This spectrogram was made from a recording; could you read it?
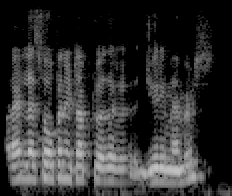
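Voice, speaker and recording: A man moderating a pitch event, brisk and blunt in his questions. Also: fairly even intonation. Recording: dull lo-fi audio.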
